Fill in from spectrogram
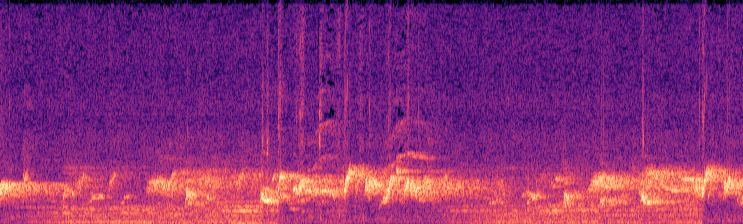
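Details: Red-whiskered bulbul from Vietnam in fighting-style contest song, used for training birds: a continuous, rapid stream of warbled and chirped notes, many short phrases tumbling together with brief breaks.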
